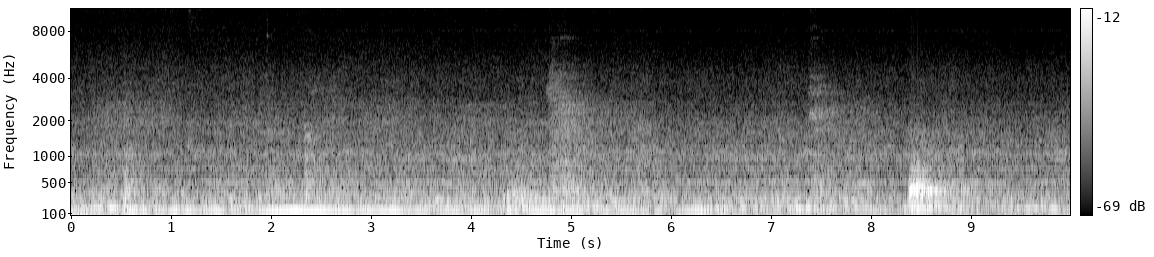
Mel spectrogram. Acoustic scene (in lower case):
elevator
